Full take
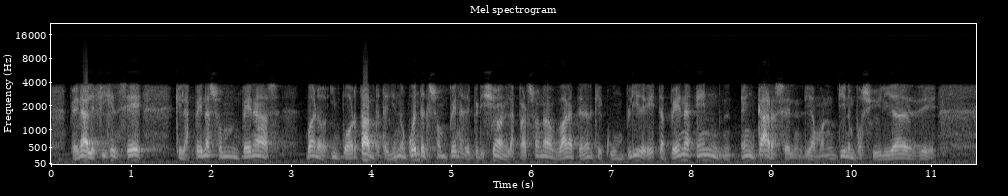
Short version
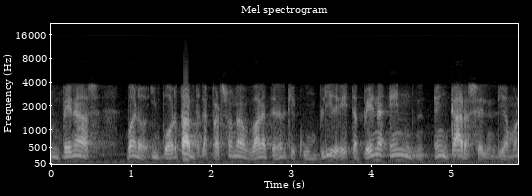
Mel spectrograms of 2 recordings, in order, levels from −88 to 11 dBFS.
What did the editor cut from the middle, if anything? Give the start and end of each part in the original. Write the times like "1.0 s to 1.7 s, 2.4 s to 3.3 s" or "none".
4.1 s to 5.7 s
